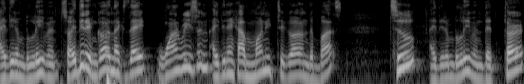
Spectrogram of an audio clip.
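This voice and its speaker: A dark, mellow tone at a fairly quick pace, with lively intonation. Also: man, high pitch for a man. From Mexico, Nayarit. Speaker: musician and dancer. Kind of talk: radio interview. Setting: radio studio.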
